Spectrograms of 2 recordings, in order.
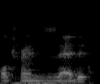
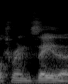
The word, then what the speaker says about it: Ultraman Z: Okay, so according to my sister, it will be pronounced Ultraman Z. Okay, yeah. So, the Canadian version way of saying letter Z. Because at first I was like, oh, Ultraman Zeta.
